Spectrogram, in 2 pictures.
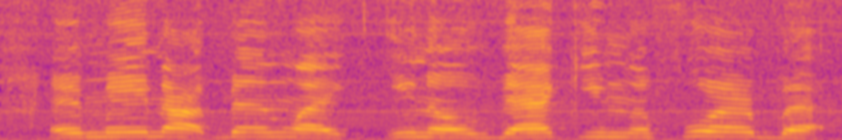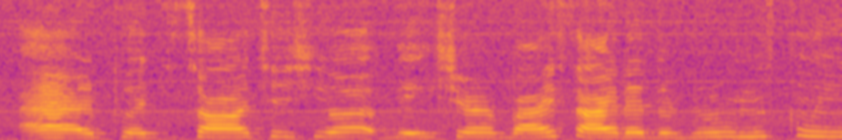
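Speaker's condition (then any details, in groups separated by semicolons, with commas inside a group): Cerebral palsy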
